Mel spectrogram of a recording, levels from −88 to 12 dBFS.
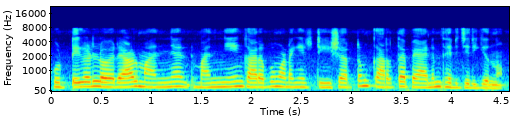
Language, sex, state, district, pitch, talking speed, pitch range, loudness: Malayalam, female, Kerala, Kollam, 205 Hz, 145 wpm, 195-220 Hz, -16 LUFS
